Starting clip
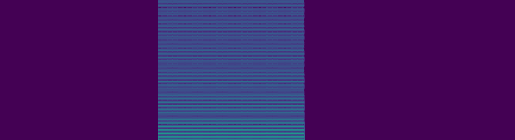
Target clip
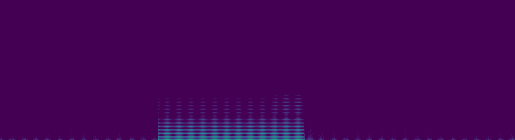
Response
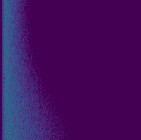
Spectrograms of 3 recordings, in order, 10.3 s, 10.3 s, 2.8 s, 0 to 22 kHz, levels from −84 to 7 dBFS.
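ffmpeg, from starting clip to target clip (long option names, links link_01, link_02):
-filter_complex "[0:a]aeval=exprs='val(0)+0.5*0.00501*sgn(val(0))':channel_layout=same,aemphasis=mode=reproduction:type=riaa,agate=range=-6dB:threshold=-55dB:ratio=16:detection=peak,highshelf=frequency=3900:gain=-10,asettb=1/sr,asplit=3[link_01][link_02][link_03];[link_01]atrim=end=3.194[link_04];[link_02]atrim=start=3.19:end=5.5,asetpts=PTS-STARTPTS,afade=type=in:duration=0.004:curve=qsin,afade=type=out:start_time=2.306:duration=0.004:curve=qsin,adynamicsmooth=sensitivity=1.5:basefreq=3700[link_05];[link_03]atrim=start=5.496[link_06];[link_04][link_05]acrossfade=duration=0.004:curve1=hsin:curve2=qsin[link_07];[link_07][link_06]acrossfade=duration=0.004:curve1=qsin:curve2=hsin,aresample=16000,aresample=44100,aeval=exprs='val(0)*pow(10,-18*(0.5-0.5*cos(2*PI*4.2*n/s))/20)':channel_layout=same,volume=-3.5dB"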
